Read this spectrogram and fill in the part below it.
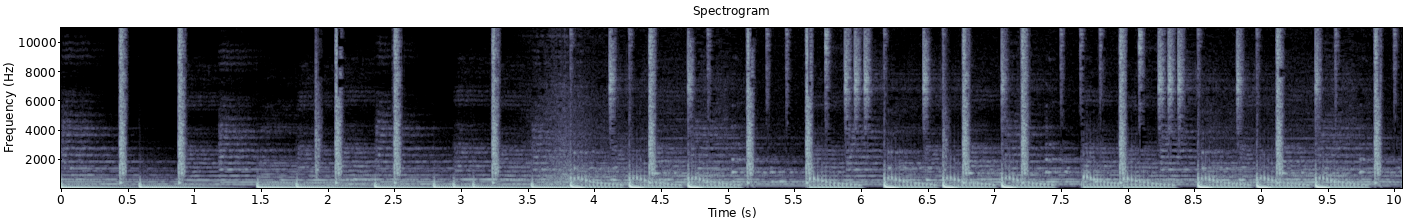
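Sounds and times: deep bass notes: 0:00.0 - 0:09.8
pitched melodic loop: 0:00.4 - 0:10.0
sharp percussion hits: 0:03.8 - 0:09.6.

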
